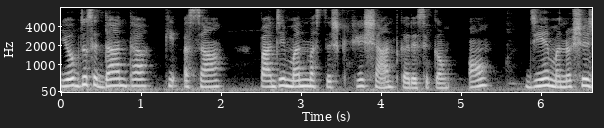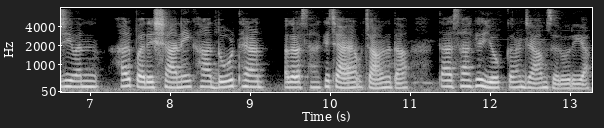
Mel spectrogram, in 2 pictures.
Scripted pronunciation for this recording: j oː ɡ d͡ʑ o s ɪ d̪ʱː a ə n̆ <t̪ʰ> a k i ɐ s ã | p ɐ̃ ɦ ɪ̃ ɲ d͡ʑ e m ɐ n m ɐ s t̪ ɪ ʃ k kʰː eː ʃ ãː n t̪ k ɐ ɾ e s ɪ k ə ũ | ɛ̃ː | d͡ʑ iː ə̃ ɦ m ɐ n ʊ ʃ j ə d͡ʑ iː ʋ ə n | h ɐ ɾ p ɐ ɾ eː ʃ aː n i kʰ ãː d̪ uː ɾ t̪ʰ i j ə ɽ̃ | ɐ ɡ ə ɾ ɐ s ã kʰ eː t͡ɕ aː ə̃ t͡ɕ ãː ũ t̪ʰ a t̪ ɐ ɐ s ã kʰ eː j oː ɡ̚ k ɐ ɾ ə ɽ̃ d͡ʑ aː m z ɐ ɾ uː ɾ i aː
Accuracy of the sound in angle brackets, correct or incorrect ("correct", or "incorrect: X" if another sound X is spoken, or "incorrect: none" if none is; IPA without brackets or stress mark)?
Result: correct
